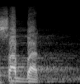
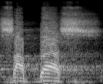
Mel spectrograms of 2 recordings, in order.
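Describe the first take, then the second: First: It ends with a t sound, Sephardi style. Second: It ends with an s sound, Ashkenazi style.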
